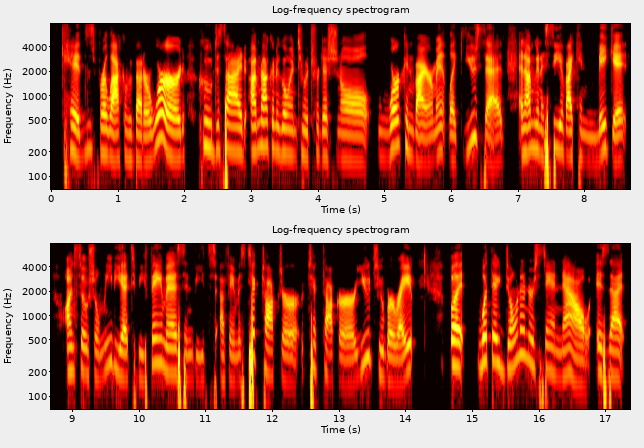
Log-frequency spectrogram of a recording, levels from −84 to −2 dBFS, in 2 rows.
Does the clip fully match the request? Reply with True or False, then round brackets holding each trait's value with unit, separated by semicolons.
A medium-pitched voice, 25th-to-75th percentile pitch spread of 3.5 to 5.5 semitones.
False (195 Hz; 4.8 semitones)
